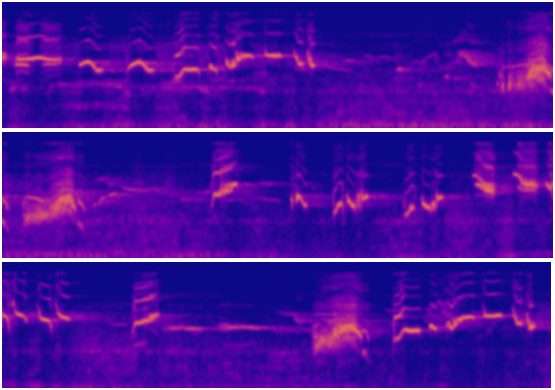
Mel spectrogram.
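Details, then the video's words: Oriental magpie-robin answering persistently, pouring out its fill-ins. A long, busy sequence of quick looping whistles and chirps, with harsh rising-falling rasps woven through, barely pausing across the whole stretch. "Kacer langsung nyaut ngotot bongkar isian"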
